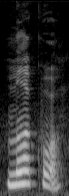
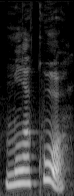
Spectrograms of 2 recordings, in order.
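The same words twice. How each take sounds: First: The unstressed vowels are reduced to ah sounds. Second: The same.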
